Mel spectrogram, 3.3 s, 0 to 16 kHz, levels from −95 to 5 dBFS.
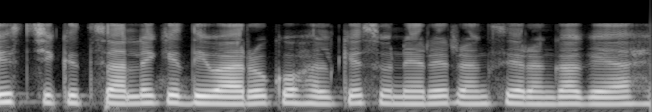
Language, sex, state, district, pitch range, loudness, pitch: Hindi, female, Jharkhand, Ranchi, 195-215 Hz, -15 LUFS, 200 Hz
